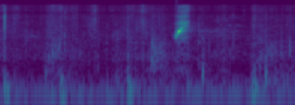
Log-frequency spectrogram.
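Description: A horse walking, its hooves clip-clopping in a slow, steady rhythm of soft, fairly close thuds with a brief sharper knock midway.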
